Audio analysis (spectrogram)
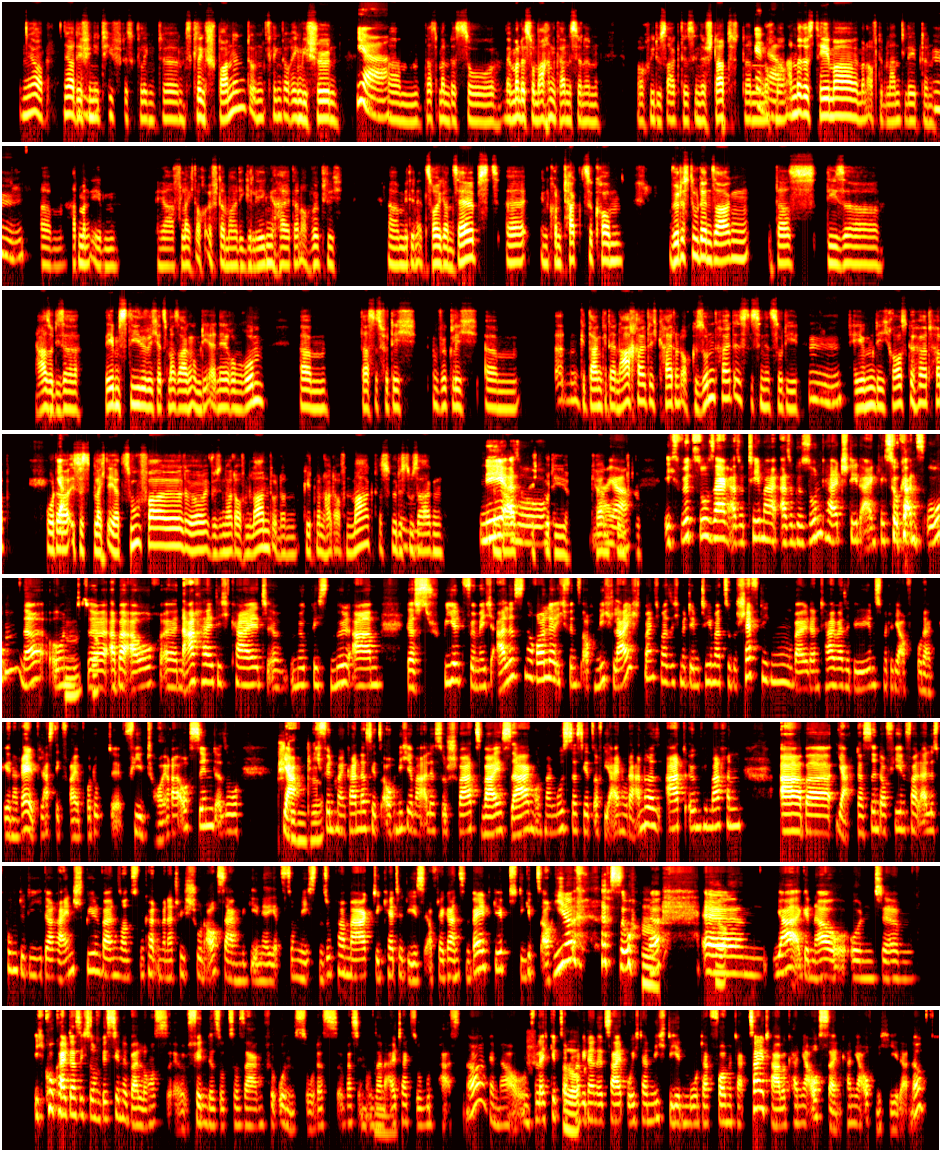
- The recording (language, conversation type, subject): German, podcast, Wie planst du deine Ernährung im Alltag?
- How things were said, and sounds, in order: laughing while speaking: "so"; other background noise; chuckle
